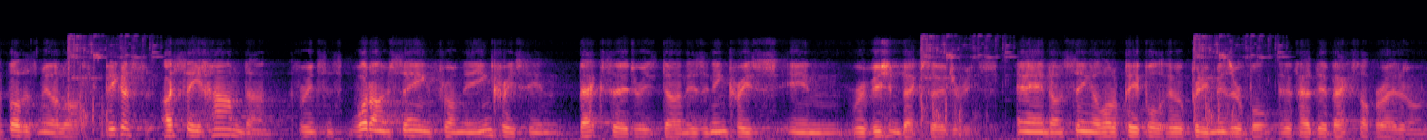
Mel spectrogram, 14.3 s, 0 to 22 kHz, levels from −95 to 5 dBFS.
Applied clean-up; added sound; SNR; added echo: none; Shatter; 14 dB; reverberation time 1.5 s.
